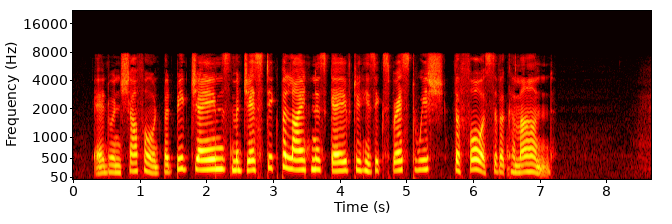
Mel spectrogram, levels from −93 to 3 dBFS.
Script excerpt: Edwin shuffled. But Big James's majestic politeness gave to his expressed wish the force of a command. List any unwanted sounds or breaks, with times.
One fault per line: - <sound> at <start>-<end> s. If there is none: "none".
none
